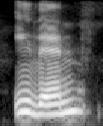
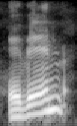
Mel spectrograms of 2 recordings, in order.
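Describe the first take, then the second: First: The stress is on the first syllable. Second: The stress is on the second syllable. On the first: It is the European pronunciation of the name. "porque está en europeo" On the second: It is the Spanish pronunciation of the name. "en español y con acento en la segunda E"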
